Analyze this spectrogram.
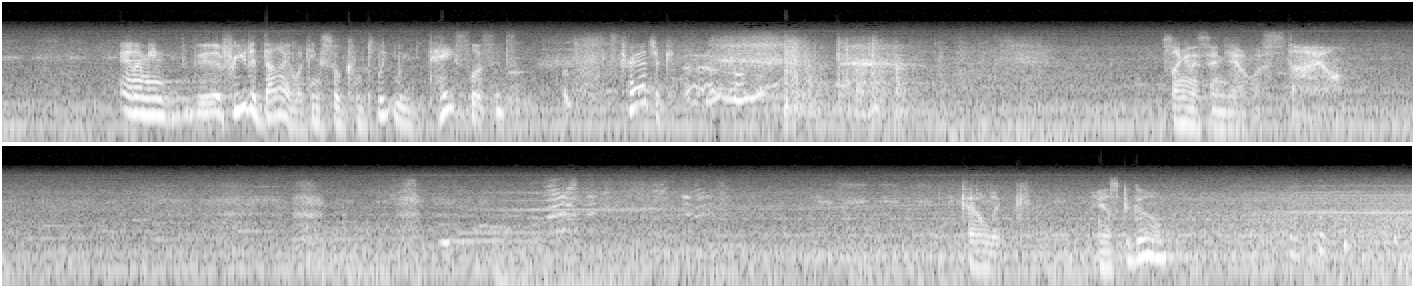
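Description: A woman moans and cries out through a gag.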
